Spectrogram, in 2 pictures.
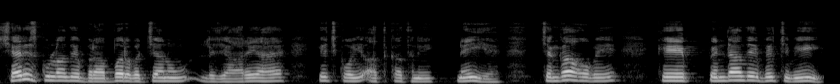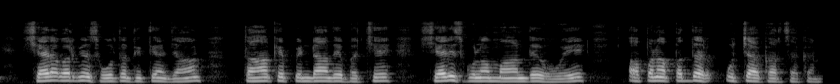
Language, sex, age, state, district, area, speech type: Punjabi, male, 60+, Punjab, Rupnagar, rural, spontaneous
